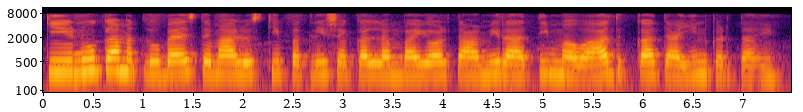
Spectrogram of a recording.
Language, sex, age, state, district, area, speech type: Urdu, female, 45-60, Uttar Pradesh, Lucknow, rural, read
